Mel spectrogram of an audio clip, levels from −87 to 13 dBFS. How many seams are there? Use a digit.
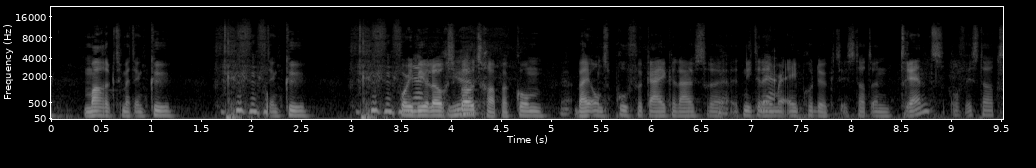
2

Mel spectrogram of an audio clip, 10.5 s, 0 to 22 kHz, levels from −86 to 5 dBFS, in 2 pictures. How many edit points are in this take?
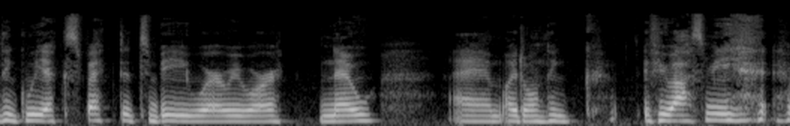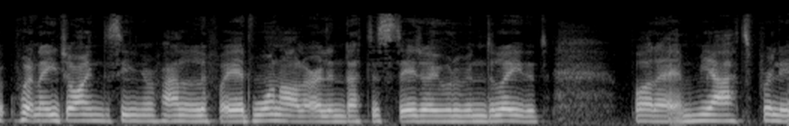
0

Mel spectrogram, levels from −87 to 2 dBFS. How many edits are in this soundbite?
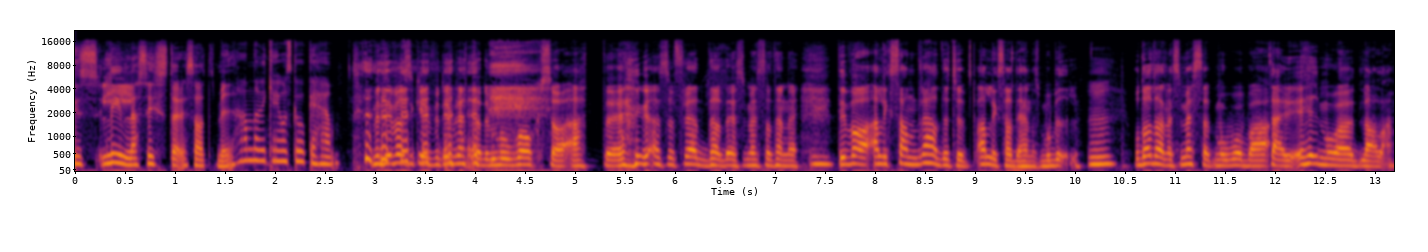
0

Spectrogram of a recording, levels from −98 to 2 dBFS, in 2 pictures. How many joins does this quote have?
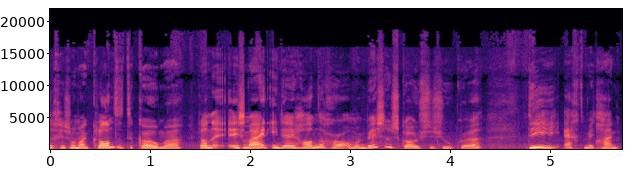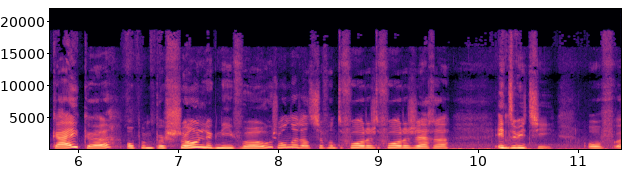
5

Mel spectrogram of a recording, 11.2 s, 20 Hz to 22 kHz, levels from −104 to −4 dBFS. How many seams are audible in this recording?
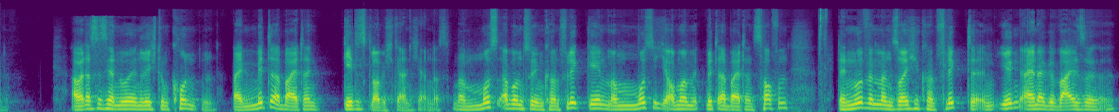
1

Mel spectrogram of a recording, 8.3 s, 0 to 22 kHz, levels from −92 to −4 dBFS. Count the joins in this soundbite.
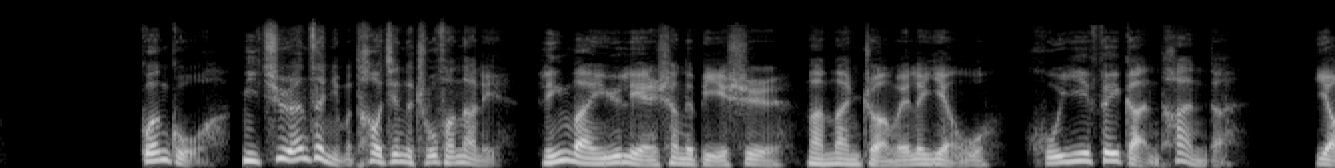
3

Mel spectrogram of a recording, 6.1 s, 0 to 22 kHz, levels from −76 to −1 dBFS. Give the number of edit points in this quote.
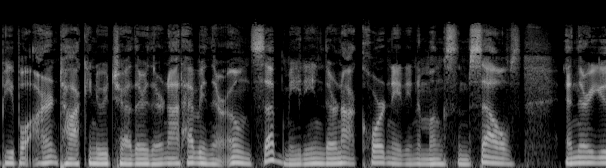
0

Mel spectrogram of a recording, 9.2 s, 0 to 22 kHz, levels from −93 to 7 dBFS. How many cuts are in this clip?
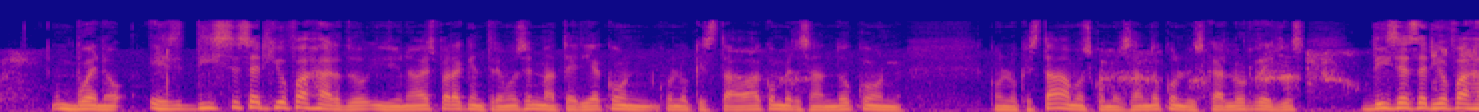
0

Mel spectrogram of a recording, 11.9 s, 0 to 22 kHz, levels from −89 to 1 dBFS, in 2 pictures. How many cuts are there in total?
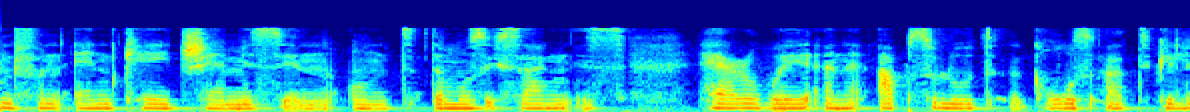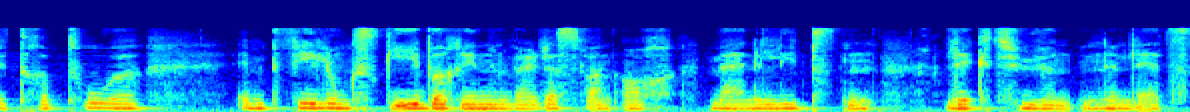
2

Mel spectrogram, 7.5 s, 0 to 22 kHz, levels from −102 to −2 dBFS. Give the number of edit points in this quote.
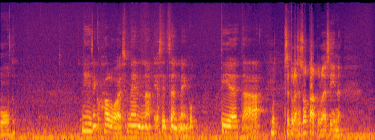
1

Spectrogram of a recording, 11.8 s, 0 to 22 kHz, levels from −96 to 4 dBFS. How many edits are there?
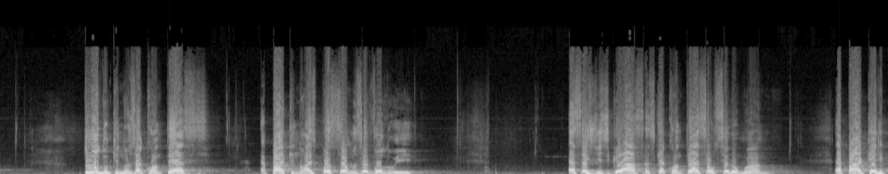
0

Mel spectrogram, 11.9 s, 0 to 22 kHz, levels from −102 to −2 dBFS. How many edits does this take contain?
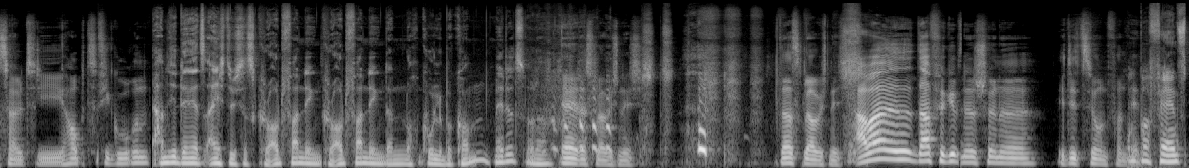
5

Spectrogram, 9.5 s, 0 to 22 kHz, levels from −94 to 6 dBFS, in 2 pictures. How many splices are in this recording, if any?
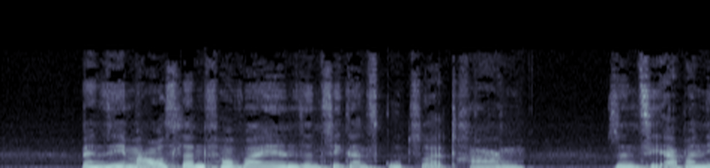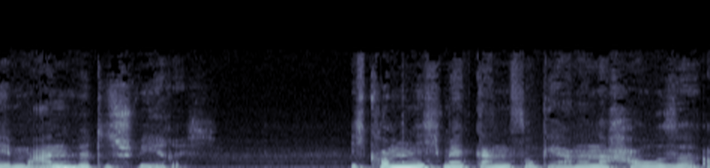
0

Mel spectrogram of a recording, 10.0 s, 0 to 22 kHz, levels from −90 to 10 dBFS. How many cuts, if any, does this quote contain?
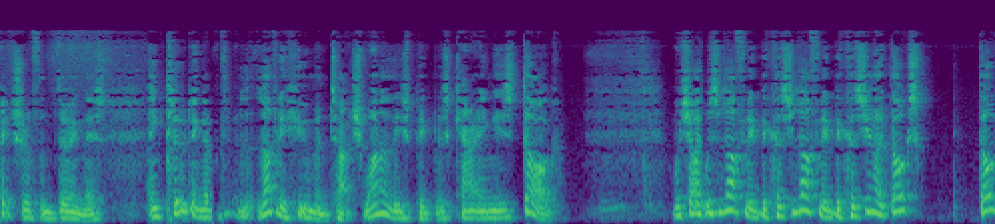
4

